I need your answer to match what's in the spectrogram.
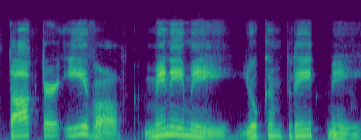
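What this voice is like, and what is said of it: Imitates Dr. Evil character voice. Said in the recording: “That's a good impression.”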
